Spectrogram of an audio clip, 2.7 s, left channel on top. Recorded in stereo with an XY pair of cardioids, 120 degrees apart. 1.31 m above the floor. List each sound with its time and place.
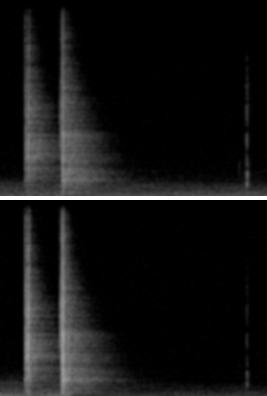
0.2 s a camera shutter: 50° right, 1.4 m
